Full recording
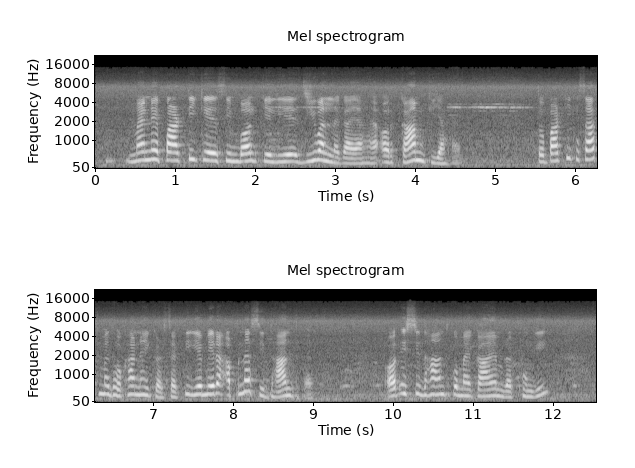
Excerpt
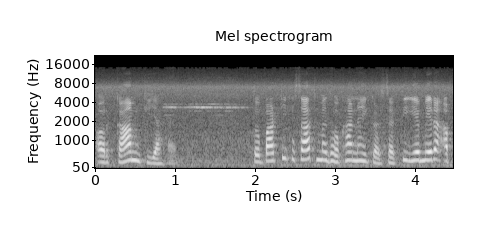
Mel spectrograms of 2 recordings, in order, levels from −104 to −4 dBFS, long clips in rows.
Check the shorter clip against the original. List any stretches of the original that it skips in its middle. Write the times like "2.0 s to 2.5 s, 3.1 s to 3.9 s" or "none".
none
